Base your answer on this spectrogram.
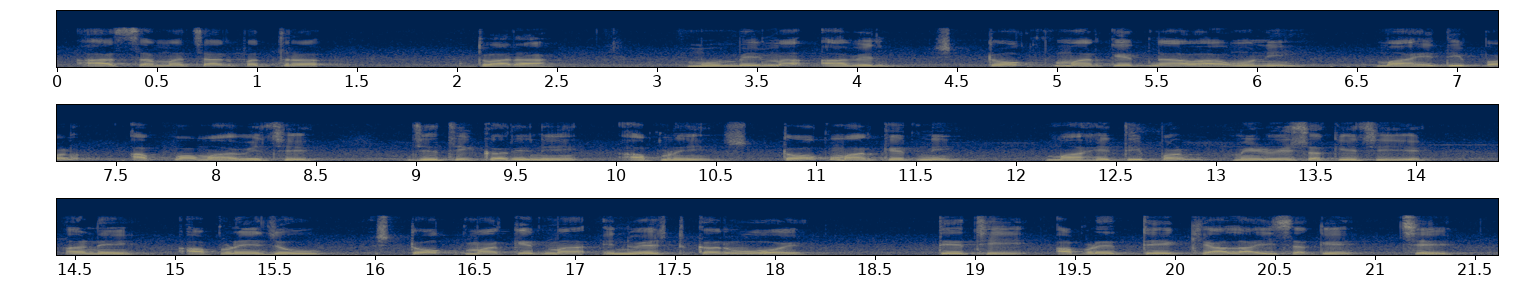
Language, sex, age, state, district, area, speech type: Gujarati, male, 18-30, Gujarat, Ahmedabad, urban, spontaneous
